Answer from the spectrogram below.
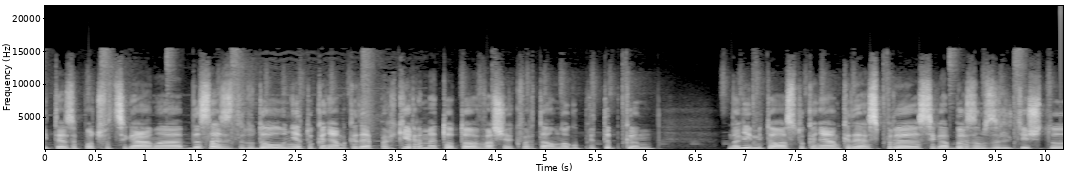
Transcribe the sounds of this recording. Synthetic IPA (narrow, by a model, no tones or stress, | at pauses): it̪ɛzɐpɔt͡ʃvɐt̪sɛɡaːmɐd̪ɐslɛzɛt̪ɛd̪od̪ɔlˠʊniɛt̪ukənʲamɐkɐd̪ɛɐpɐɾk̟iɾɐmɛt̪ɔt̪ɔɛvaʃijəkvɐɾt̪alˠmnɔɡʊpɾɛt̪ɤpkən | nɐlimit̪ɔast̪ukənʲamɐmkɐd̪ɛjɐspɾəsɛɡabɤɾzəmzɐlɛt̪iʃɛ̥t̪o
